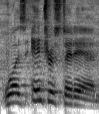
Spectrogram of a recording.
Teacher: take the D at the end of interested and blend it with that preposition in the next word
